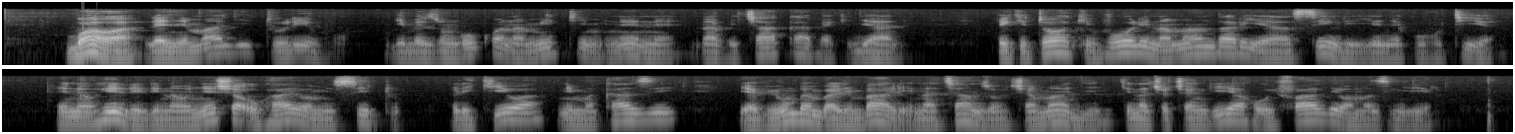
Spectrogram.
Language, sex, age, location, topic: Swahili, male, 25-35, Dar es Salaam, agriculture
